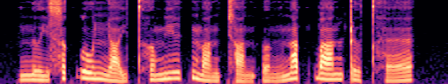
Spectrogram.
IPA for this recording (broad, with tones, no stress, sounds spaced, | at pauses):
n ɨ˨˩ j s ə˦˥ k̚ l u˧ ɲ a˨˩˨ j t̪ʰ ə˧˥ m j i˦˥ k̚ m a˨˩ n c a˨˩˨ n ʔ ə˨˩˦ ŋ n a˦˥ t̚ ɓ a˧ n ʈ ɨ˨˩˦ t̪ʰ ɛ˧˥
